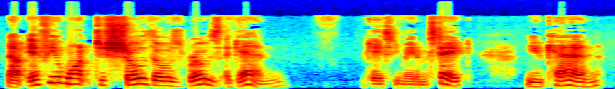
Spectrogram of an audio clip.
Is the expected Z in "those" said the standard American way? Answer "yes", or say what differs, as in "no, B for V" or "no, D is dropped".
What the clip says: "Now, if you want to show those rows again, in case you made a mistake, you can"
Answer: yes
